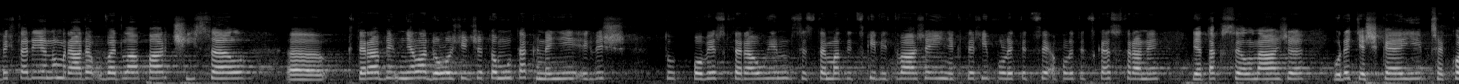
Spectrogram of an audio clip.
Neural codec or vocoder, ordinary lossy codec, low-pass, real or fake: none; Opus, 32 kbps; 14.4 kHz; real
